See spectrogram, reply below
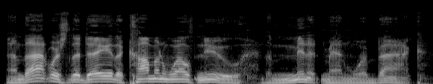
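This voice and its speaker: A man's voice: sits low, lively intonation, unhurried, no room sound. A man voicing a world-weary, middle-aged robot private detective in a video game, with dry, sardonic noir delivery. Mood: wry, world-weary. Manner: dry, sardonic, wry asides. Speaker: companion character in a video game.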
